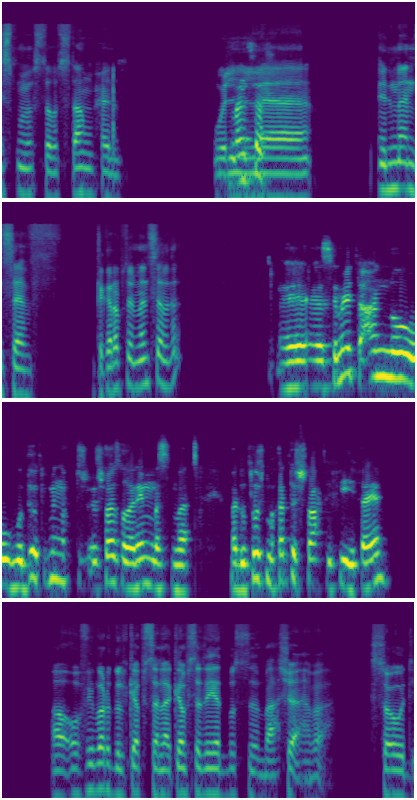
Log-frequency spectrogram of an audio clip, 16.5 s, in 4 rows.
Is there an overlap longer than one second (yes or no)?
no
